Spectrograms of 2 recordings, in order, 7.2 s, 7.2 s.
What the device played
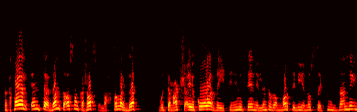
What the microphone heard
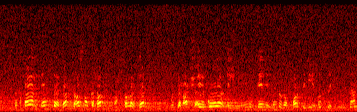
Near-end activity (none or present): none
